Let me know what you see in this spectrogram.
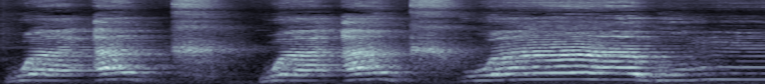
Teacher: Wa akwabum, huruf waw-nya dibaca fathah 1 harokat, huruf alifnya dibaca tipis fathah 1 harokat, huruf kafnya dibaca sukun, dan seperti ada pantulan tipis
